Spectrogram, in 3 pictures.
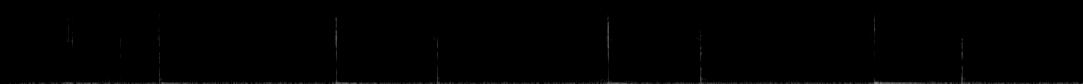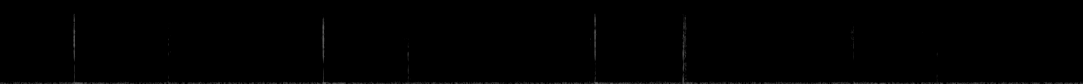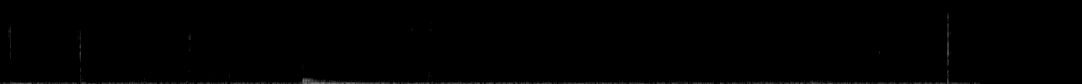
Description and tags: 58-Putting A Pin On A Board
Putting A Pin On A Board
